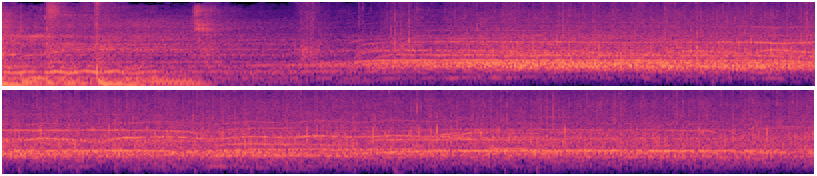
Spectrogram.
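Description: A live pop band finishes about a second in, then a woman's voice holds a long final sung note with a slight waver, with audience applause underneath.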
